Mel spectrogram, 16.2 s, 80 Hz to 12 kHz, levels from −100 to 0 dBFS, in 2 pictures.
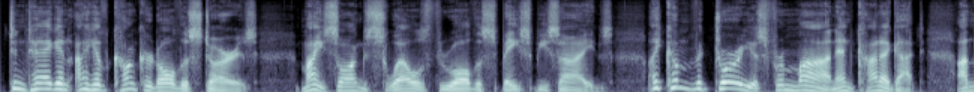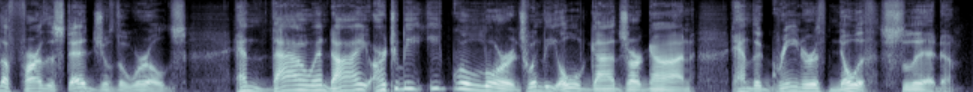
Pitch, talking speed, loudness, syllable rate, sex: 130 Hz, 185 wpm, -19 LUFS, 4.8 syllables/s, male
